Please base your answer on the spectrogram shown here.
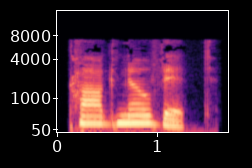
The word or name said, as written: cognovit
